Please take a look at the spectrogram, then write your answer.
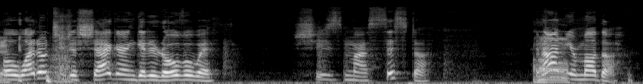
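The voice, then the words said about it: Attempted Irish accent, fading out. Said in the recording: “I kind of went from an accent to a non-accent there at the end ... You have to get more to the Irish of it.”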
